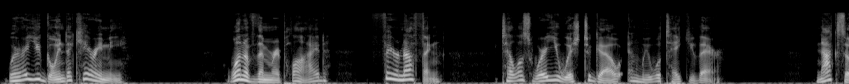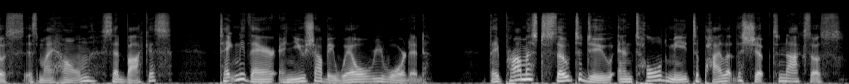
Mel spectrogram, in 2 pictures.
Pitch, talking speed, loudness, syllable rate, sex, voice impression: 135 Hz, 195 wpm, -21 LUFS, 5.5 syllables/s, male, very masculine, very adult-like, middle-aged, thick, slightly relaxed, slightly weak, slightly dark, very soft, clear, fluent, slightly raspy, cool, very intellectual, refreshing, very sincere, very calm, slightly mature, very friendly, very reassuring, unique, very elegant, very sweet, lively, kind, modest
